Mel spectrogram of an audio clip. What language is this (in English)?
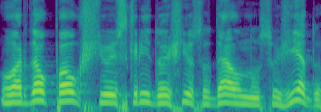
Lithuanian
